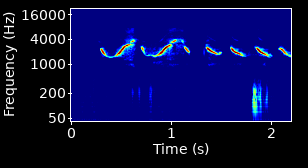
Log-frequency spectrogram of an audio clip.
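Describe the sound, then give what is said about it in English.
A person whistles an imitation of songbirds, clear: two rising, warbling sweeps, then four short falling chirps in quick succession, with no talking. “you can hear all the songbirds going nuts.”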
